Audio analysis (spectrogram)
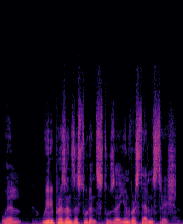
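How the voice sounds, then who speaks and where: A confident, teasing young man, played by an actor, a law student in an educational radio drama. His voice is medium in pitch, and he speaks in a courteous, measured way. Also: darkish tone, no echo, lightly acted. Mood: earnest. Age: young adult.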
